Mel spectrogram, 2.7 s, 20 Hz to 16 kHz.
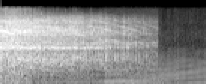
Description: Drill Coming Down Sound Effect
Download a high-quality drill coming down sound effect.
drill-coming-down.mp3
